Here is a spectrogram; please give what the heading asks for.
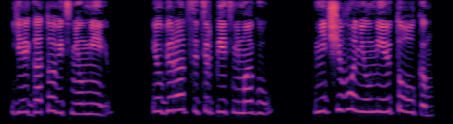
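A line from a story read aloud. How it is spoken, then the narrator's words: Sobbing. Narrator (Russian): она всхлипывает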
